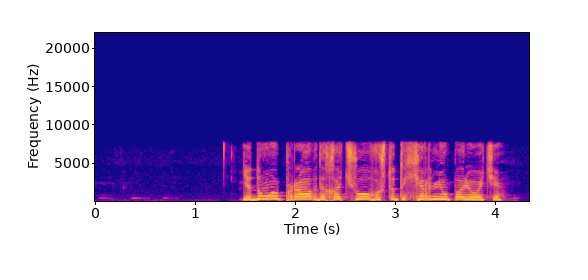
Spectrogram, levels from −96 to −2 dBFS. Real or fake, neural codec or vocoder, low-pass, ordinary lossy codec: real; none; none; none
